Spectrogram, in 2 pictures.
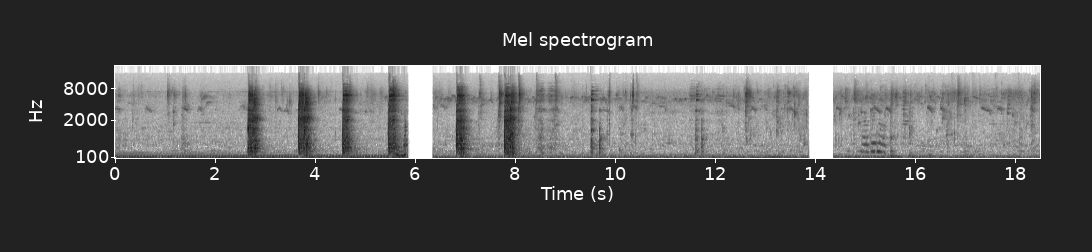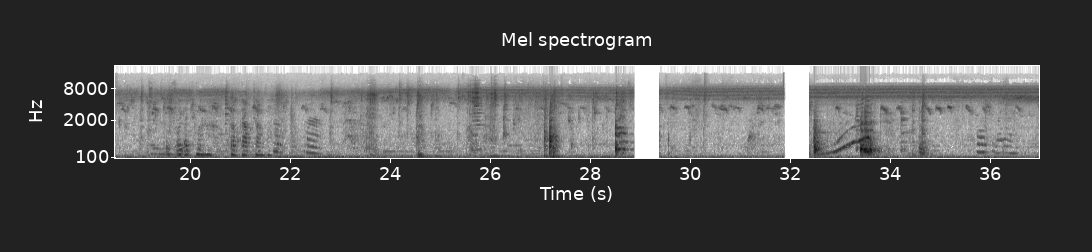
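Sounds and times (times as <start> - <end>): metal pots and utensils clanking: 6.8 - 10.0, 11.5 - 11.9, 24.5 - 27.6, 28.5 - 28.9.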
